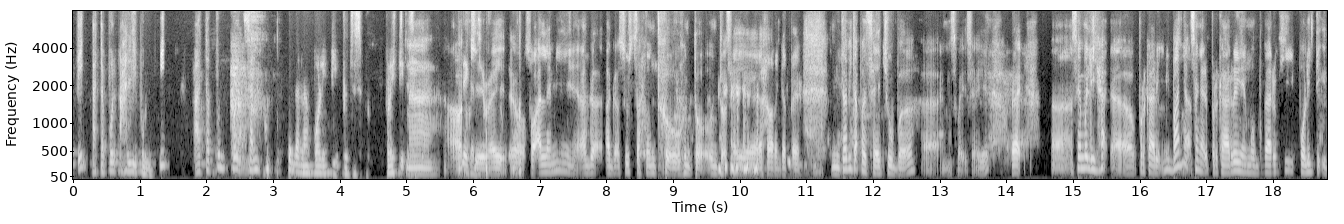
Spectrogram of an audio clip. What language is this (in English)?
Malay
